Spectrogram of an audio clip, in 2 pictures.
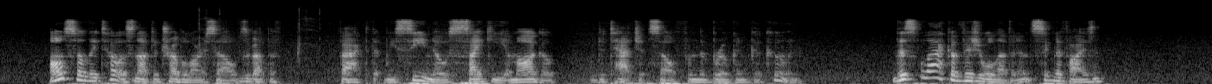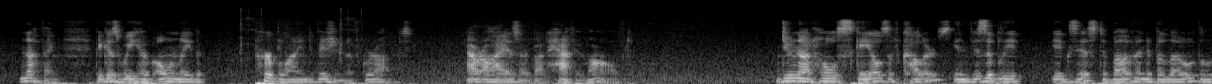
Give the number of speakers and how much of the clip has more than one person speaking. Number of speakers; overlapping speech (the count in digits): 1, no overlap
